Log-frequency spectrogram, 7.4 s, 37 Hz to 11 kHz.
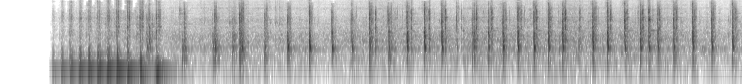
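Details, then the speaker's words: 2003 Polaris Sportsman ATV: sharp regular clicking about five per second over a low engine hum from a bad rear CV joint; axles to be replaced. "So, that's what you might hear if you have a uh bad CV joint."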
